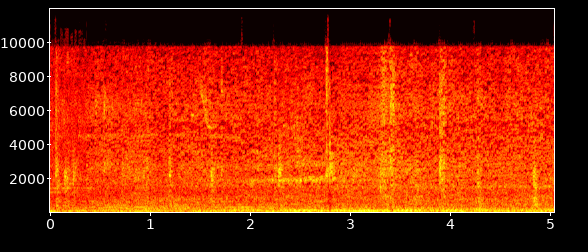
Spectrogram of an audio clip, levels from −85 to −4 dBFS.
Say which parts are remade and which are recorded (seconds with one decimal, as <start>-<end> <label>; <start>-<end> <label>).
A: 0.0-2.9 recorded; 2.9-3.4 remade; 3.4-5.0 recorded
